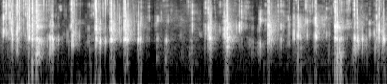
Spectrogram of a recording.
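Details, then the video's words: Male American Bully named Kotetsu devouring raw meat and bones: loud crunchy bites and wet smacking chews in quick bursts, a short lull near the middle, then steady chomping again. "大食い犬ASMR】デカ盛り生肉ランチを豪快に食べまくる愛犬の飯テロ動画MUKBANG Dog eats raw meat bones"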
